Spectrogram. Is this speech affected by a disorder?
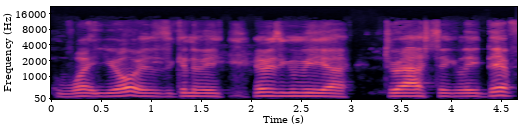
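Yes: ALS; ALS diagnosed just before age 30, neurodegenerative motor neuron disease; voice changed a little, some slurring, dictation differences, still understandable.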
